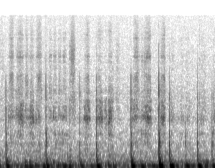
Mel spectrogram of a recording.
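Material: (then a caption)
Glass. A plastic stylus tip taps and scratches short strokes across the solid glass screen of an iPad. Nine dry, close ticks land at an uneven pace, each with a low thump and almost no ring. Soft, brighter scratchy rustles fill the gaps between them.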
